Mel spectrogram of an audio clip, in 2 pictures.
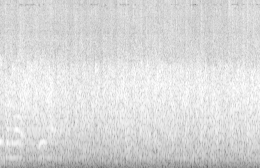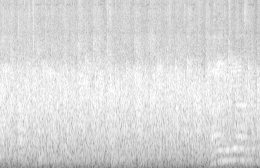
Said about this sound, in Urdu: زوردار تالیاں بجائیں.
